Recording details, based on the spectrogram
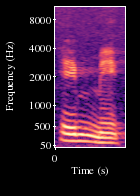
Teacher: al pronunciar la consonante M, vamos a notar que gran parte del aire sale por la nariz. Por eso la M es nasal.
